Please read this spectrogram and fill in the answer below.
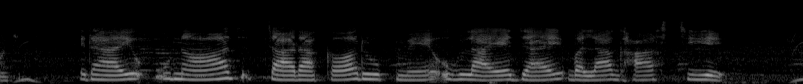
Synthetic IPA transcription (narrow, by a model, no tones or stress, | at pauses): ɾajʊnad͡ʒt͡ʃaːɾakaɾuːpmẽʊɡlaːed͡ʒaːebəlaɡʱaːst͡ʃije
